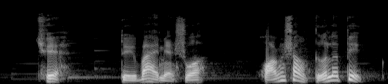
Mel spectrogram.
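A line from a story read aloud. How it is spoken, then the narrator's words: Loud command. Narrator (Chinese): 他又高声命令跟随的大臣们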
